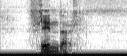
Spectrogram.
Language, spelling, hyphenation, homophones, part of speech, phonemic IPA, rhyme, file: Dutch, vlinder, vlin‧der, Vlinder, noun / verb, /ˈvlɪn.dər/, -ɪndər, Nl-vlinder.ogg
- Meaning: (noun) butterfly, or generally any insect belonging to the order Lepidoptera; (verb) inflection of vlinderen: 1. first-person singular present indicative 2. second-person singular present indicative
